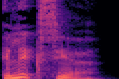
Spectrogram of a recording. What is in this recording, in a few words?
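"elixir", British English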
